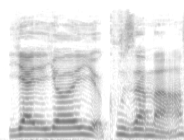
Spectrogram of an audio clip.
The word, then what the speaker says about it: Yayoi Kusama: D'abord, bon, juste vérifier, j'ai bien prononcé son nom, Yayoi Kusama, hein, c'est ça? – Oui, c'est très bien.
